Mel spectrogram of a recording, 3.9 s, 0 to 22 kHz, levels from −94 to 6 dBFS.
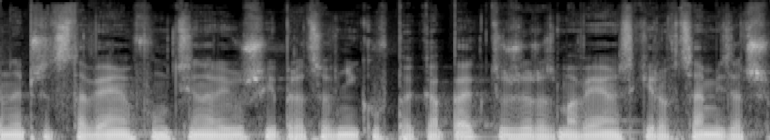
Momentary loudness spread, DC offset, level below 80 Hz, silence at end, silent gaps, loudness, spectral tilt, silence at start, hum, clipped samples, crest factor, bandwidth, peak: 3 LU; under 0.1%; -26 dBFS; 0 s; none; -15 LUFS; -6 dB/octave; 0 s; none; under 0.1%; 10 dB; 18 kHz; -4 dBFS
